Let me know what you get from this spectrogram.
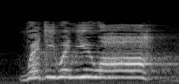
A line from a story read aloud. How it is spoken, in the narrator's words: the cameraman on the hill, he shouted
